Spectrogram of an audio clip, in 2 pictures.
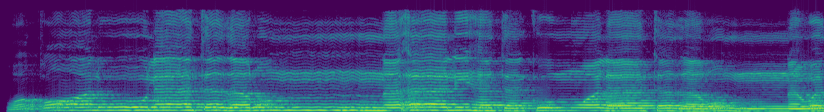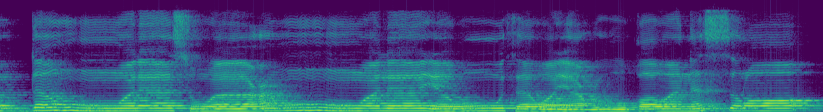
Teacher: وقالوا میں واو ہونٹوں کی نا تمام گلائی سے ادا کریں گے. قاف پر پڑھیں گے الف مدہ ہے، لو واو مدہ ہے، پھر لا الف مدہ ہے، تینوں کو دو دو حرکات لمبا کریں گے.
